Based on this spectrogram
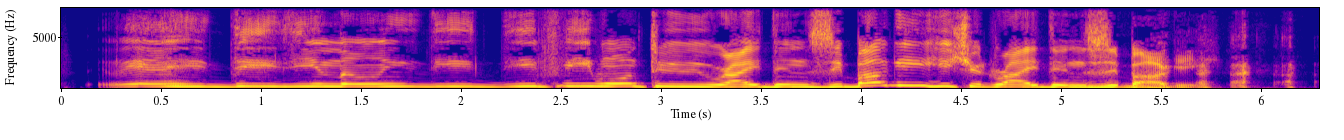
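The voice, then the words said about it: Imitated French accent. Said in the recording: “in this great French accent”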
